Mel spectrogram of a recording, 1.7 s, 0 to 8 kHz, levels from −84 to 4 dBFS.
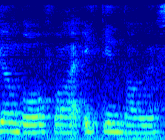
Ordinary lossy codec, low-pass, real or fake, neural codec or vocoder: none; 7.2 kHz; real; none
